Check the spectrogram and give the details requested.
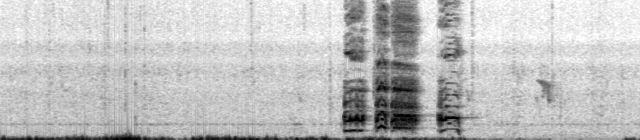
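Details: Red junglefowl, a wild chicken, crowing: a loud, harsh, broken crow in three or four bursts over about one and a half seconds, following a stretch of low rumbling background noise, then near silence.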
